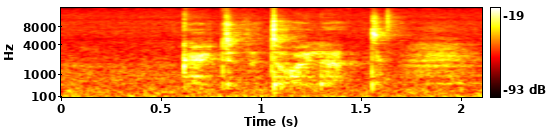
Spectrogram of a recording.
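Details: Parent imitating her autistic son's palilalia, acted: whispered repetition of his own words, appearing after his echolalia tapered off as language developed; son diagnosed with ASD at age 5; palilalia (whispered self-repetition).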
